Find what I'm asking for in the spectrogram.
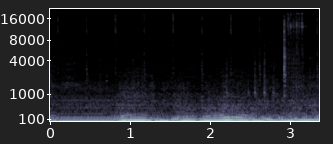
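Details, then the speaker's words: Mitsubishi Evo with ACT twin-disc clutch pulling away in first just below 2000 rpm, clutch released not super smoothly: even rumble with no shudder or chatter, unlike the Exedy twin disc; smooth clutch engagement. "so like right there that was a first gear starting to go the exedy would have did a chatter right there i know it would have i was just below 2000 rpms releasing the clutch not super smoothly but there was no chatter at all"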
